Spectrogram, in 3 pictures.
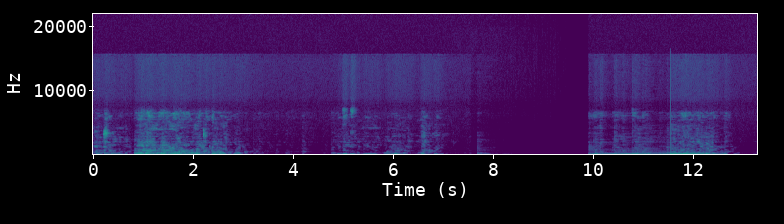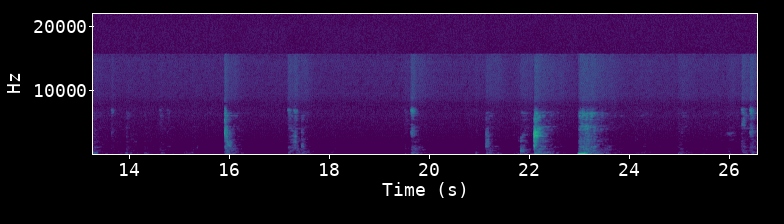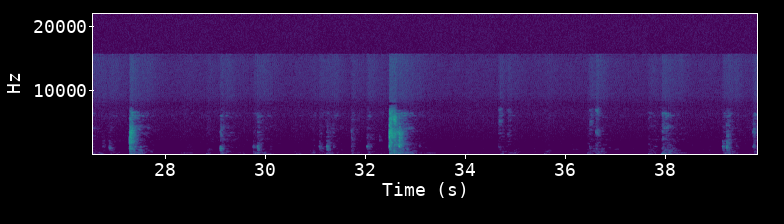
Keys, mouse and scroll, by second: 0.6 r, 8.2 ctrl+r, 17.7 click, 20.1 click, 22.6 e, 28.2-31.2 middle drag, 32.9 e, 36.9 click.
